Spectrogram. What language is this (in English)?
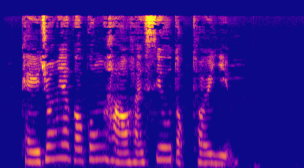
Cantonese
